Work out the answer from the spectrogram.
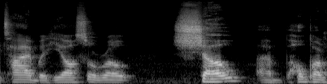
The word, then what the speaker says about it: SEO: but he also wrote Show. I hope I'm pronouncing it correctly this time. It's spelled SEO, but I believe it's pronounced Show.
